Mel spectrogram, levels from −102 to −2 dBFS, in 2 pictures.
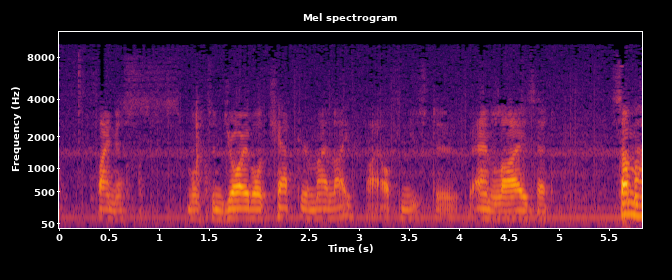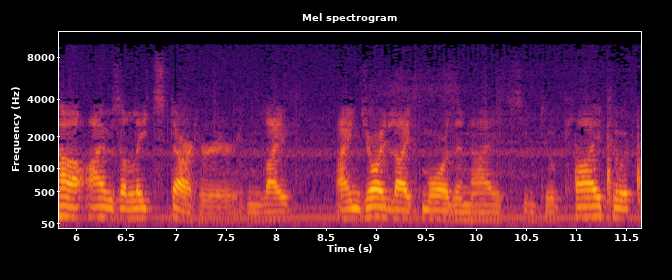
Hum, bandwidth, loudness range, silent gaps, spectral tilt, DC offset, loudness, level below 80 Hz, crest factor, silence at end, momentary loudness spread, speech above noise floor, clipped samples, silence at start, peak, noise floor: none; 10 kHz; 6 LU; none; -7 dB/octave; under 0.1%; -27 LUFS; -60 dBFS; 20 dB; 0 s; 18 LU; 20 dB; under 0.1%; 0 s; -8 dBFS; -47 dBFS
